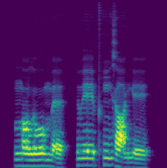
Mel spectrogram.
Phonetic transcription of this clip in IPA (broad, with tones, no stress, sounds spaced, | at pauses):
n ɔ˦ l oː˦ m ɛ˨ | β eː˦ pʰ ĩ˦ ɣ aː˨ ŋ eː˨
